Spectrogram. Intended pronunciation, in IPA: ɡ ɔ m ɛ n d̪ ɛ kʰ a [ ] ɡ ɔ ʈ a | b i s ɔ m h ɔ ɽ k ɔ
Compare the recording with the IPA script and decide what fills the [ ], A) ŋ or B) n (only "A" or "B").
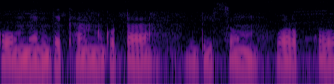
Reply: B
